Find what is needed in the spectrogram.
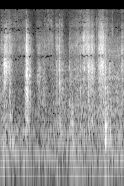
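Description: Cardstock pages and flaps of a handmade paper album being handled and turned: soft papery rustling with one short, sharp paper snap about half a second in.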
